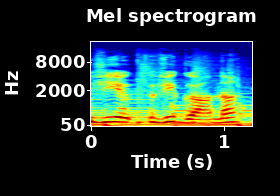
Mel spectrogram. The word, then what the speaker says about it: вегана: 1 ноября, среда, Международный день вегана. Ударение официально закреплено именно на «а». Вы удивитесь, но это так.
